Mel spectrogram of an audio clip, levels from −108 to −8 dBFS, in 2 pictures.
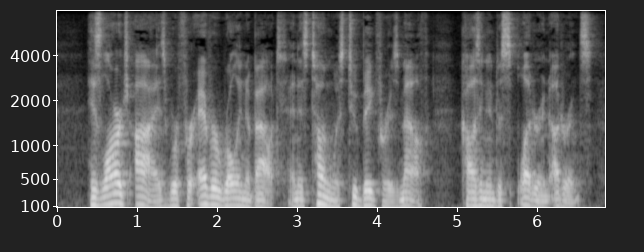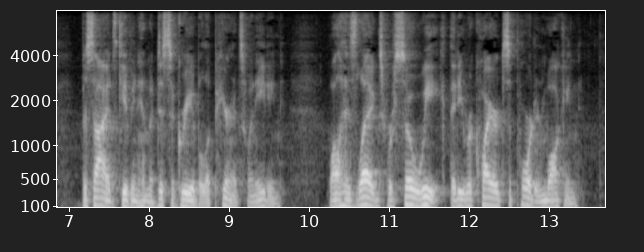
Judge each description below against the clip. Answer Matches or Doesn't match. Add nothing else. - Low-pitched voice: Matches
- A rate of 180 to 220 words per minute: Matches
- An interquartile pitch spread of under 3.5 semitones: Matches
